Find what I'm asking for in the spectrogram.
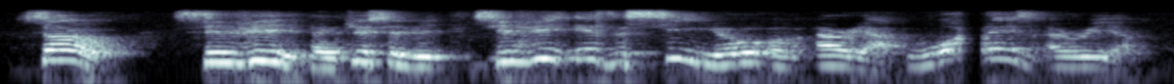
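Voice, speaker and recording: With a French accent, a man talks at a fairly slow pace in a high pitch, using lively intonation and hardly any pauses, with audible room echo around him. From Alsace, France. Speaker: food blogger and co-host. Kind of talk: presentation.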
